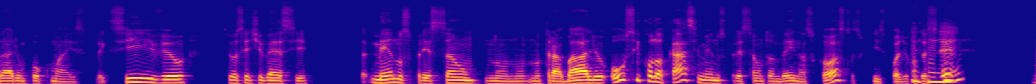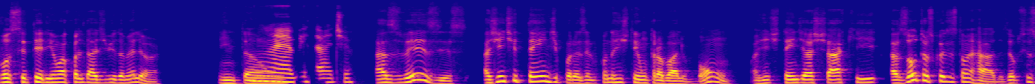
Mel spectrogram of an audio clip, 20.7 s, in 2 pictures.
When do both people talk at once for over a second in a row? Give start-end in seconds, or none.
none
